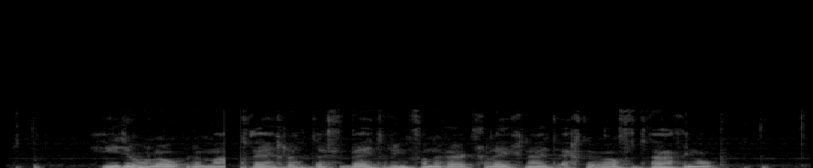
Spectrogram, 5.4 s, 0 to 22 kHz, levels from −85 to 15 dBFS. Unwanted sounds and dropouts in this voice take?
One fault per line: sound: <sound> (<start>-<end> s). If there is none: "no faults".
sound: dropout (1.5-1.6 s)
